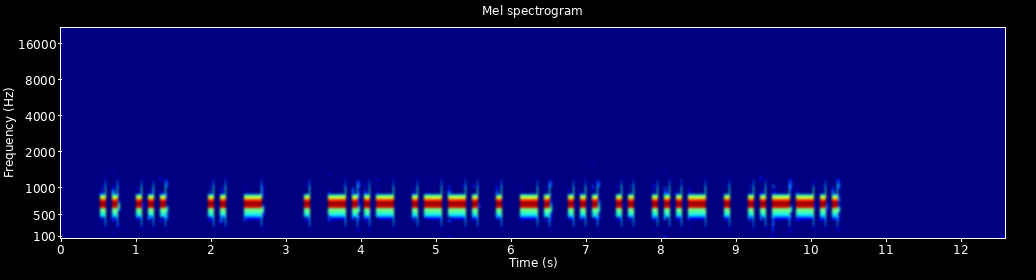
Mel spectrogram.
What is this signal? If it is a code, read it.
Morse code, heard as a keyed tone, about 16 wpm, 700 Hz. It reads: IS IT EXPENSIVE?
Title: Sentences from Top 1000 Words - Review Part 6 - 15wpm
